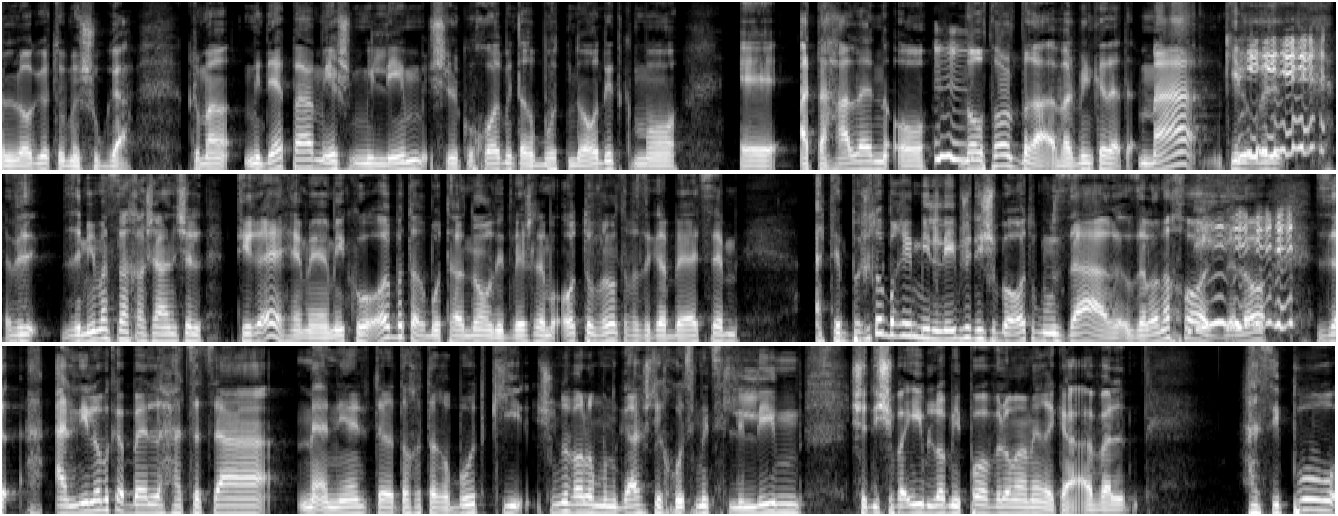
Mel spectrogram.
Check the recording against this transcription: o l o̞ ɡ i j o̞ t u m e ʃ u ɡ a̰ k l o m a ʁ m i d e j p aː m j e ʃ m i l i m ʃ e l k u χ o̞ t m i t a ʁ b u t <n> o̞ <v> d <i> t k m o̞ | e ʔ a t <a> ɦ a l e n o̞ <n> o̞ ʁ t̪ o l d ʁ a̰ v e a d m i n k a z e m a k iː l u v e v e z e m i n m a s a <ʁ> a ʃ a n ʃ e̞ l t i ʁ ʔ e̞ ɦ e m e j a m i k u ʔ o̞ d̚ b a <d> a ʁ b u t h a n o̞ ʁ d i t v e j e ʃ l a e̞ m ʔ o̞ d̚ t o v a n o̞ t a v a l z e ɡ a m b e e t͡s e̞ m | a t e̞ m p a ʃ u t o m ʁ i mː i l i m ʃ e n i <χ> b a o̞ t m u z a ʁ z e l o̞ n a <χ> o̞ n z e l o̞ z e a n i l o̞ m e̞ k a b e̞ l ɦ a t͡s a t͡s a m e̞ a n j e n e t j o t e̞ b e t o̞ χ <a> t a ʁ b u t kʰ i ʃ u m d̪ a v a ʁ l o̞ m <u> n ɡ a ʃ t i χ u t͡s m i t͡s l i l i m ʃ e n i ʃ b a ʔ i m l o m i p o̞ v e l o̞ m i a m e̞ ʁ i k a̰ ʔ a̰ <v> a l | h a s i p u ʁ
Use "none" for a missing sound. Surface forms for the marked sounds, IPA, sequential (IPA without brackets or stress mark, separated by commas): n, ʁ, i, a, n, χ, t, ʃ, χ, a, u, v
